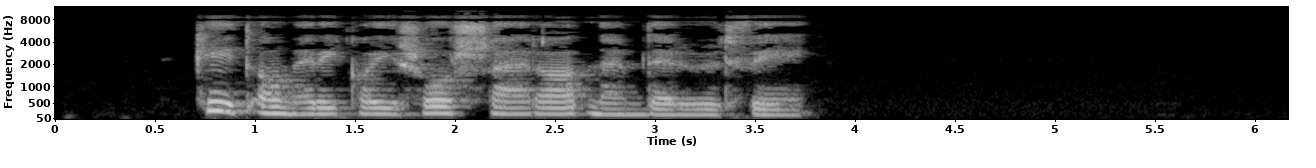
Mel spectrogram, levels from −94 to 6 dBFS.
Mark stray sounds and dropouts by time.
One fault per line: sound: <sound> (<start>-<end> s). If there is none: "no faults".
no faults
